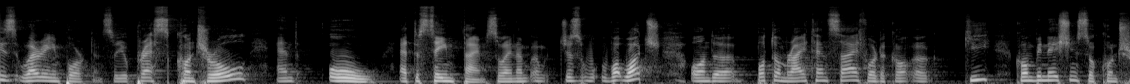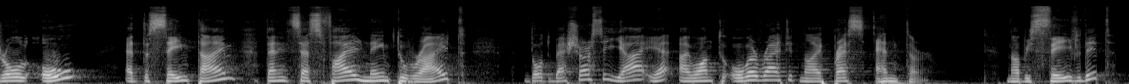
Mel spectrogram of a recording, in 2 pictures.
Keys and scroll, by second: 11.7 ctrl+o, 20.0 Return.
